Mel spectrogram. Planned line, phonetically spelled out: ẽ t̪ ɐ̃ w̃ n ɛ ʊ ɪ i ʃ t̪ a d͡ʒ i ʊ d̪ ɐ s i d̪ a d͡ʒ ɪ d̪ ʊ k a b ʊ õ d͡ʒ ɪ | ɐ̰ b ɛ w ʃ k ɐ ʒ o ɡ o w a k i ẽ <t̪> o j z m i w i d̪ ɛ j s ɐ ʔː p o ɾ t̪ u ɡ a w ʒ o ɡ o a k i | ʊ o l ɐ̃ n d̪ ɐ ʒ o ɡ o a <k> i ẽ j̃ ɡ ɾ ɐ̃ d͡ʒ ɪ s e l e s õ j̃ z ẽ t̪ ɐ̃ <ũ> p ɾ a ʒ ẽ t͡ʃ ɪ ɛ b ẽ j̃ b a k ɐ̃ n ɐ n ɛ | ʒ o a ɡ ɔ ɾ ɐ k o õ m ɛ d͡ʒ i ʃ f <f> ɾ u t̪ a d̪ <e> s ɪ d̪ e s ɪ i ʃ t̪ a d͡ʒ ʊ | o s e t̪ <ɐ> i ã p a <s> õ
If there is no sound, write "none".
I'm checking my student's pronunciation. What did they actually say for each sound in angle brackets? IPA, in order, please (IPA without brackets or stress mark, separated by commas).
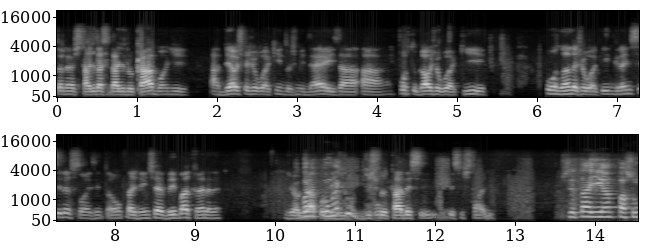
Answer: d̪, k, w̃, f, e, a, s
